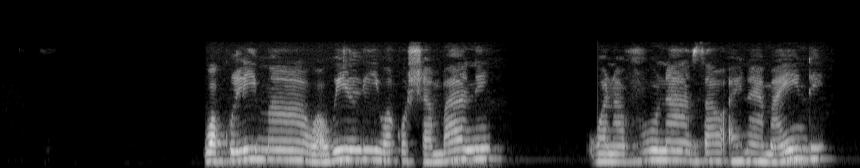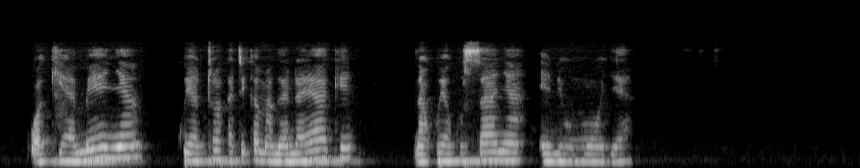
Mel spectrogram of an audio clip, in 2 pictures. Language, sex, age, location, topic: Swahili, female, 25-35, Dar es Salaam, agriculture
